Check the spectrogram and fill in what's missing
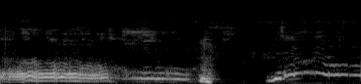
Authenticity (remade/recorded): remade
